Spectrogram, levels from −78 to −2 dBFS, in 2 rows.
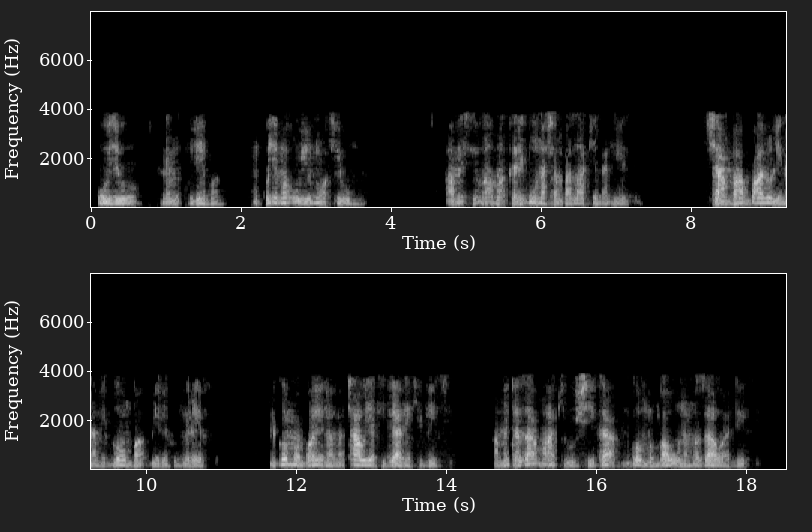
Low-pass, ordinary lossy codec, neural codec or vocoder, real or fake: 7.2 kHz; AAC, 16 kbps; vocoder, 22.05 kHz, 80 mel bands, HiFi-GAN; fake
